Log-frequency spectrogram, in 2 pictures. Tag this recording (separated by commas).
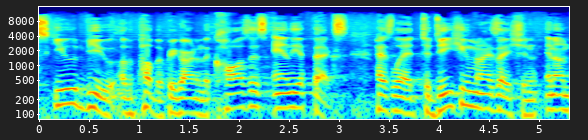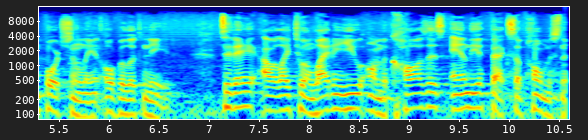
Speech, man speaking, Narration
